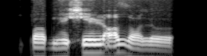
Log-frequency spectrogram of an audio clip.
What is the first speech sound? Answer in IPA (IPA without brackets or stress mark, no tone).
p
